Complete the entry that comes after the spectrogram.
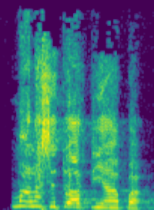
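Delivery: ordinary delivery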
